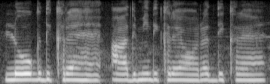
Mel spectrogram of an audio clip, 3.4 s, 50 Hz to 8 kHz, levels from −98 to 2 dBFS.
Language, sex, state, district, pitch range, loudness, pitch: Hindi, female, Chhattisgarh, Raipur, 200-215 Hz, -16 LUFS, 210 Hz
